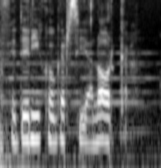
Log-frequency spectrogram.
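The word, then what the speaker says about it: Federico García Lorca: Federico Garcia Lorca. – I think that was admirable. – Go on, how would you say it? – Federico Garcia Lorca. It was basically the same.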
